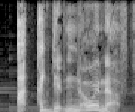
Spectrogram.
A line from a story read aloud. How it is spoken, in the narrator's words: replied the Scarecrow cheerfully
